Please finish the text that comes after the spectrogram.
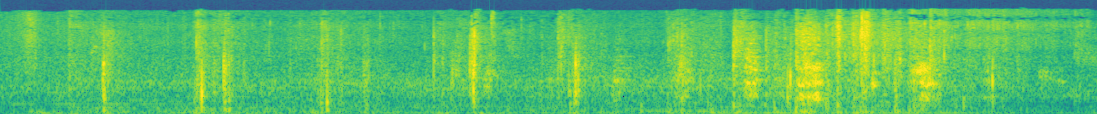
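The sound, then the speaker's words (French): A dog gives a few excited yelps and whines around the end, eager to go and play, mixed with steady crunching footsteps walking outdoors through a garden, all fairly quiet. “on entend le chien qui se déchaîne, qui a très envie d'aller jouer.”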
